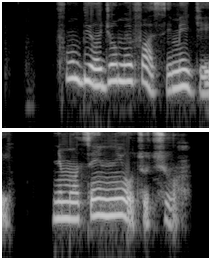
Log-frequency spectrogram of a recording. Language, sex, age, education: Yoruba, female, 30-45, tertiary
